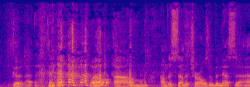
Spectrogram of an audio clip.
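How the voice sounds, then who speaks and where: A man with an American accent speaks very slowly, using ordinary pitch variation. Noticeable background noise is present. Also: medium pitch for a man. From Pittsburgh area and Dallas, Texas. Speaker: insurance business owner. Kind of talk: casual interview on livestream. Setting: Facebook Live video.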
